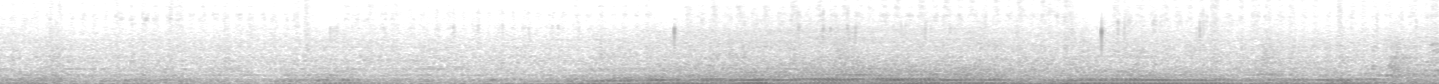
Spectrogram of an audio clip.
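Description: Coloured pencil scratching on paper in quick back-and-forth strokes as a drawing is shaded in, louder in the second half.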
